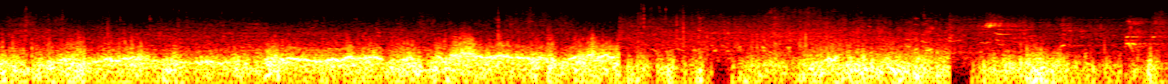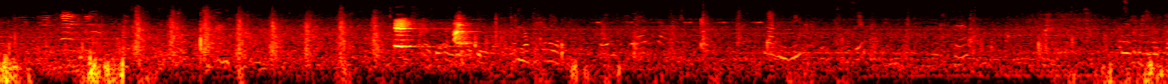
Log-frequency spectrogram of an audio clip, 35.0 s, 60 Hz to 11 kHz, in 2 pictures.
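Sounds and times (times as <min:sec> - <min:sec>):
wind buffeting microphone: 0:00.0 - 0:23.5, 0:24.4 - 0:29.8, 0:33.6 - 0:35.0.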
